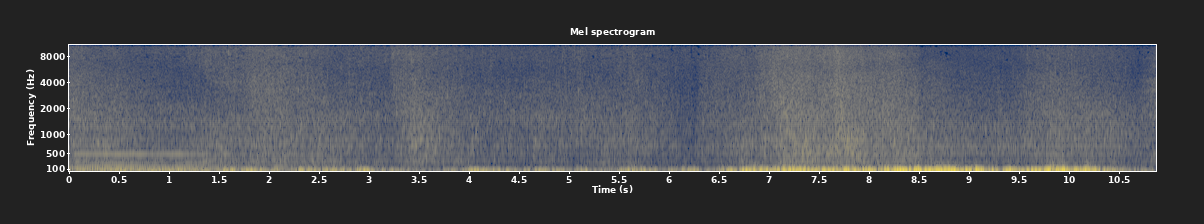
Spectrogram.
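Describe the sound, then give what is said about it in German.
Surf waves break and wash onto a beach in broad, rolling swells during surf fishing for flatfish, with a steady wind rumbling against the microphone; the surges grow louder toward the end. No one speaks. “Letzter Versuch für heute in der Brandung auf Plattfisch.”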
